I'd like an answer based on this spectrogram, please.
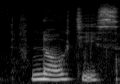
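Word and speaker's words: Nauthiz: Notice, yeah, not knees.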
